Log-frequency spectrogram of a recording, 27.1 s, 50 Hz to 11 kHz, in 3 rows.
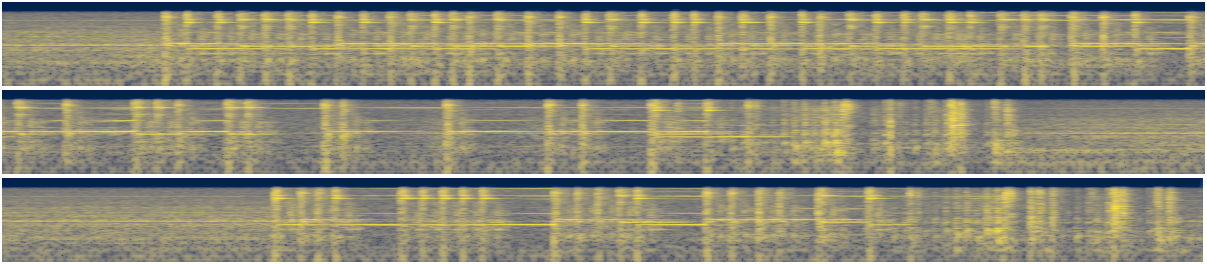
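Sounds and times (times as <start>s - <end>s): steady hum: 0.0s - 26.2s
pinball chimes ringing: 1.2s - 15.4s, 20.1s - 25.9s
rapid relay clicking: 20.1s - 26.9s.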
